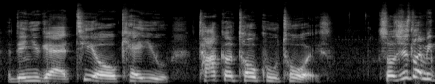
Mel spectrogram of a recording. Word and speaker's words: Takatoku: But it's Takatoku Toys, T-A-K-A, sort of like Takara, and then you got T-O-K-U, Takatoku Toys.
